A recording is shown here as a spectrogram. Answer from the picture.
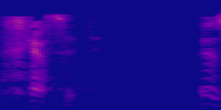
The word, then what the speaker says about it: chesed: It's pronounced chesed.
